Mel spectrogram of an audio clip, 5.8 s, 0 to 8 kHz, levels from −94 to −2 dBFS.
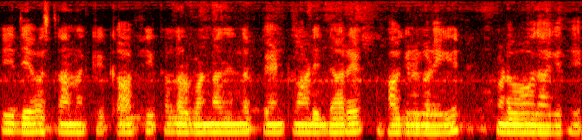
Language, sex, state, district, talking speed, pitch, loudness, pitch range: Kannada, male, Karnataka, Mysore, 95 wpm, 115 Hz, -28 LUFS, 110-120 Hz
